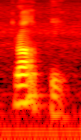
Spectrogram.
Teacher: We pronounce not ra-bi, but rab-bi. Rab ends with our mouth coming to that plosive B position, right? You don't necessarily have to express a consonant for your mouth to have produced it, to have landed in it.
